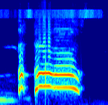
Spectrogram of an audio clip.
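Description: A human voice imitates a rooster crowing, giving a short lead-in syllable followed by a drawn-out, steady crow, close and loud, ending abruptly into quiet.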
